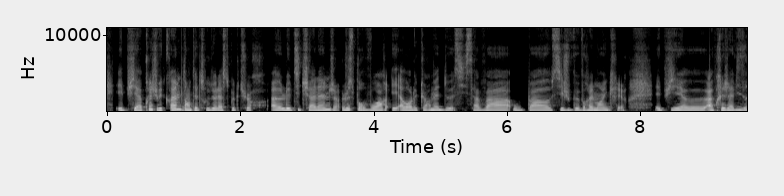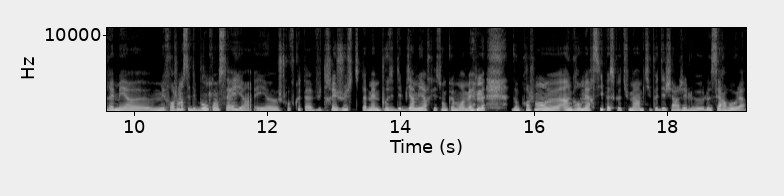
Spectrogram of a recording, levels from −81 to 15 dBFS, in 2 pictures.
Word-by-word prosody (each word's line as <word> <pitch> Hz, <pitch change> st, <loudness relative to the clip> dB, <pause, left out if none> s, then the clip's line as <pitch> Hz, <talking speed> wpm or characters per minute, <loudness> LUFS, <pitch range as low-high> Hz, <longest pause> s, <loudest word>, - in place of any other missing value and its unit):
et 195 Hz, -, +1 dB
puis 185 Hz, +5 st, 0 dB
après, 205 Hz, +9 st, +2 dB
je 235 Hz, -, -1 dB
vais -, -, +4 dB
quand 260 Hz, -, +3 dB
même 295 Hz, +2 st, +5 dB
tenter 240 Hz, -2 st, +3 dB
le 230 Hz, -, -6 dB
truc 230 Hz, -3 st, -4 dB
de 200 Hz, -, +1 dB
la 195 Hz, 0 st, +2 dB
structure, 240 Hz, -, -8 dB
heu, 185 Hz, -1 st, +3 dB
le 195 Hz, +1 st, +6 dB
petit 190 Hz, +4 st, -7 dB
challenge, 210 Hz, +4 st, +1 dB
juste 245 Hz, +5 st, +2 dB
pour 225 Hz, -4 st, +1 dB
voir 215 Hz, +6 st, +1 dB
et 205 Hz, +1 st, -1 dB
avoir 195 Hz, 0 st, +3 dB
le 195 Hz, -, -2 dB
cœur 205 Hz, +1 st, -4 dB
net 210 Hz, -1 st, +3 dB
de 190 Hz, 0 st, -4 dB
si -, -, -14 dB
ça 190 Hz, -2 st, -5 dB
va 195 Hz, +3 st, 0 dB
ou 180 Hz, 0 st, -5 dB
pas, 200 Hz, +3 st, -1 dB
ou -, -, -4 dB
si 200 Hz, +1 st, -3 dB
je 175 Hz, -, -5 dB
veux 185 Hz, -, -1 dB
vraiment 185 Hz, 0 st, +1 dB
écrire. 180 Hz, +1 st, -5 dB, 0.5 s
Et 175 Hz, -, -1 dB
puis, 195 Hz, +3 st, 0 dB
heu, 180 Hz, -1 st, +1 dB
après, 230 Hz, +5 st, +3 dB
j'aviserai, 200 Hz, -1 st, +1 dB
mais 190 Hz, -3 st, +3 dB
heu 170 Hz, -1 st, -1 dB
mais 185 Hz, +2 st, 0 dB
franchement, 215 Hz, +9 st, 0 dB
c'est 275 Hz, -6 st, -2 dB
des 195 Hz, -, -1 dB
bons 220 Hz, +6 st, +3 dB
conseils, 265 Hz, -1 st, 0 dB
hein, 195 Hz, -, -4 dB
et 185 Hz, 0 st, -3 dB
heu, 180 Hz, -1 st, -1 dB
je 175 Hz, -, -10 dB
trouve 240 Hz, +5 st, -14 dB
que 285 Hz, -, -5 dB
tu 240 Hz, -, -8 dB
as 185 Hz, -, 0 dB
vu 175 Hz, 0 st, -9 dB
très 260 Hz, +9 st, -2 dB
juste. 260 Hz, +2 st, -4 dB
Tu -, -, -1 dB
as -, -, -1 dB
même 190 Hz, 0 st, +4 dB
posé 185 Hz, 0 st, -2 dB
des 175 Hz, +1 st, -1 dB
bien 200 Hz, +8 st, +2 dB
meilleures 230 Hz, -1 st, +3 dB
questions 205 Hz, 0 st, -3 dB
que 210 Hz, -, -3 dB
moi-même. 195 Hz, +7 st, +3 dB, 0.4 s
Donc 190 Hz, -2 st, -1 dB
franchement, 260 Hz, +8 st, +1 dB
heu, 185 Hz, -3 st, +2 dB
un 200 Hz, +1 st, +4 dB
grand 215 Hz, +3 st, +2 dB
merci 240 Hz, +4 st, +2 dB
parce 250 Hz, -4 st, -1 dB
que 220 Hz, -, -4 dB
tu 215 Hz, +1 st, -6 dB
m'as 200 Hz, -, +3 dB
un 190 Hz, -, 0 dB
petit 200 Hz, +1 st, -5 dB
peu 225 Hz, +1 st, -5 dB
déchargé 210 Hz, 0 st, -2 dB
le 185 Hz, -1 st, -2 dB
le 185 Hz, +1 st, -1 dB
cerveau 195 Hz, -3 st, +1 dB
là. 160 Hz, -2 st, -3 dB
200 Hz, 280 wpm, -19 LUFS, 185-225 Hz, 0.5 s, le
